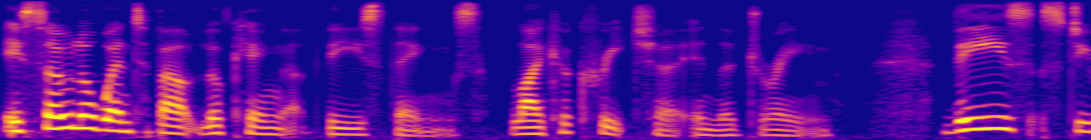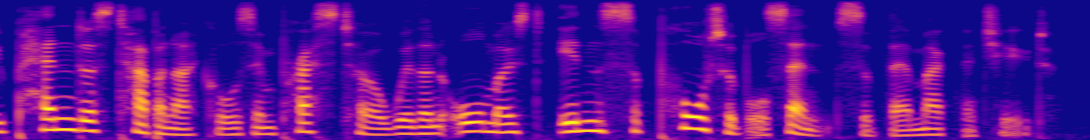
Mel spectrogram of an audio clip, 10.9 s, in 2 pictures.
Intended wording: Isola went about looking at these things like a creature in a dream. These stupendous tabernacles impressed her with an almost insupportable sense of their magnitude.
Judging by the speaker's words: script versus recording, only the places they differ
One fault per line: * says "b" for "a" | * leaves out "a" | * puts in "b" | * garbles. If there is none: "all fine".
* says "the" for "a"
